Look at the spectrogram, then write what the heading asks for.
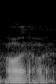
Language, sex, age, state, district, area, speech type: Assamese, male, 30-45, Assam, Jorhat, urban, spontaneous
